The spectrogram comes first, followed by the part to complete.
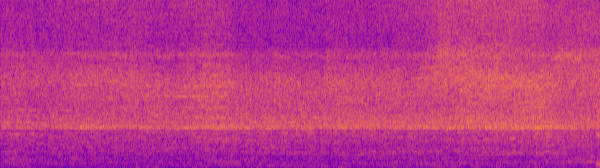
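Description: Woodworking machinery running in a cricket bat workshop: a steady whirring noise with a constant high whine, growing slightly louder.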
